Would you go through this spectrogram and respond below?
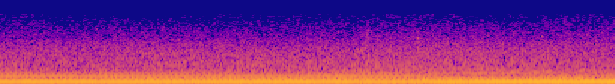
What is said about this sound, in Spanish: Este se aleja, monta en un ferry. observa desde el muelle. El barco zarpa.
